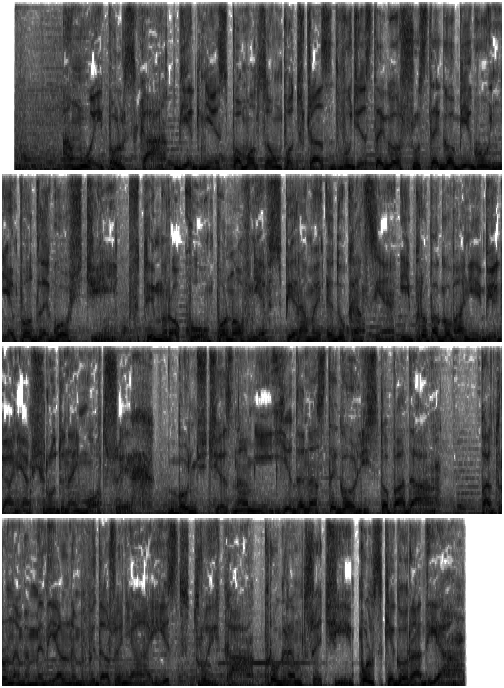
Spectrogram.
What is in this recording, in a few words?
spot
